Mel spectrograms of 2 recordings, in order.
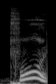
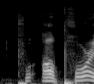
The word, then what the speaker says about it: poor: When you say this word, 이게 발음이 우로 시작하면 안 돼요. 푸로 시작하면 안 되고 포로 시작해야 돼요. 포. not 푸. 포. 그래서 이게 poor가 되면 안 되고 poor. 우 발음이 안 나요.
